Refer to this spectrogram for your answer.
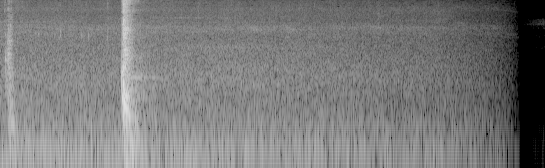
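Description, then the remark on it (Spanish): A car door opens with a short mechanical click, then a sharp latch-like clunk, followed by a low steady rumble that fades away over a few seconds, with no voices. “abre la puerta donde está estacionado el coche.”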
